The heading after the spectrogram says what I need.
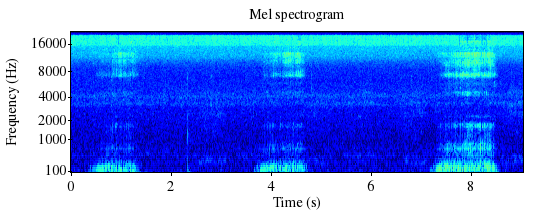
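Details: A father asleep and snoring: three low rumbling snores on breathing in, about 20 breaths a minute, with quiet pauses between. Snoring.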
